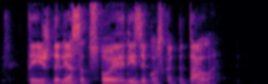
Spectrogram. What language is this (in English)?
Lithuanian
